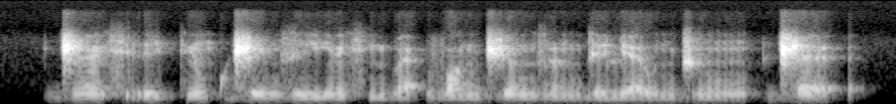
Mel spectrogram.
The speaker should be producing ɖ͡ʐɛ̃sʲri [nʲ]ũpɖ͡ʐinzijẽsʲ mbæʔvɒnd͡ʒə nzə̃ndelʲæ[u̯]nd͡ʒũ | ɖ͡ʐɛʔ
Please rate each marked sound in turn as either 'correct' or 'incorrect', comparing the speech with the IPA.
incorrect, correct

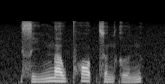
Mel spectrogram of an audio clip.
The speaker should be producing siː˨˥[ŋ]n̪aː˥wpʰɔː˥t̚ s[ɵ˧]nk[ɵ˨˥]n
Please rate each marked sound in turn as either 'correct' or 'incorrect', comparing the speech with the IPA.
correct, incorrect, correct

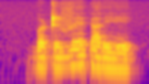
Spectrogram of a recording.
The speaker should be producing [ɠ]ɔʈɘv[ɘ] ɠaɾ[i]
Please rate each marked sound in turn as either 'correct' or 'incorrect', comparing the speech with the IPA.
correct, incorrect, incorrect

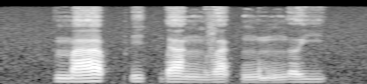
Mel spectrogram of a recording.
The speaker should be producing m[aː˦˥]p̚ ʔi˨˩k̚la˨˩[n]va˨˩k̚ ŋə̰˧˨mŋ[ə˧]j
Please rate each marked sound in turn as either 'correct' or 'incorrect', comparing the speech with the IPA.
correct, incorrect, correct

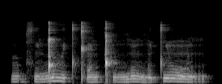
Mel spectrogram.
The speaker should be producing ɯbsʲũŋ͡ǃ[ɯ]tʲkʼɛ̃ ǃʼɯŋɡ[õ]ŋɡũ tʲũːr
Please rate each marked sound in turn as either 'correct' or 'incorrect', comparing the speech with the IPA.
incorrect, incorrect

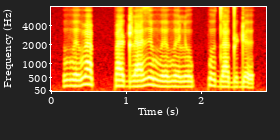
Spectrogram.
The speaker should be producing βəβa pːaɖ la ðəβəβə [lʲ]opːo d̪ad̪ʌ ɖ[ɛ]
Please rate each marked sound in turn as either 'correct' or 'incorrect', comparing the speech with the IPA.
incorrect, incorrect

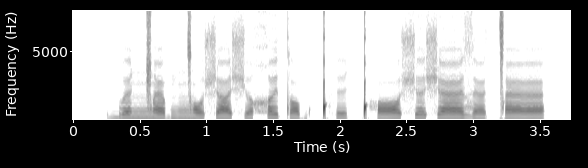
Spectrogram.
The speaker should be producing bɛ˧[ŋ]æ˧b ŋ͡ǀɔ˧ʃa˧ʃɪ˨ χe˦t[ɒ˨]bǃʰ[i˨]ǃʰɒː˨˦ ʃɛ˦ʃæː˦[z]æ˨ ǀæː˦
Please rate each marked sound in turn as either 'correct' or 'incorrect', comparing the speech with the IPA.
incorrect, correct, incorrect, correct

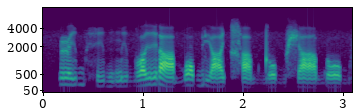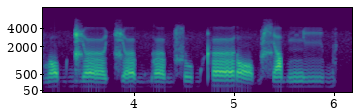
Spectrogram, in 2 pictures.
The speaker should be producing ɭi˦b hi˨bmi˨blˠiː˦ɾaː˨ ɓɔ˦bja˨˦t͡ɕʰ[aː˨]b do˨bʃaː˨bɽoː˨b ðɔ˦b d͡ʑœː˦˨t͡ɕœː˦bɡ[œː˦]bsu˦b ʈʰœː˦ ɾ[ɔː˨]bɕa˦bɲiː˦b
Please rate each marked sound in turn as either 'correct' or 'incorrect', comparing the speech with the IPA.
incorrect, correct, correct

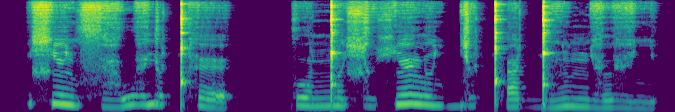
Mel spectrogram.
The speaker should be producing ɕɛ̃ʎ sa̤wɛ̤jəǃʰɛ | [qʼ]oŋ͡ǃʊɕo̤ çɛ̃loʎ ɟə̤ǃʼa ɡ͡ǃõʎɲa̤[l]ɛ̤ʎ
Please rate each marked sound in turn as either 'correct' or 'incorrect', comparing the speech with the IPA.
incorrect, correct

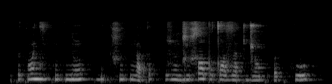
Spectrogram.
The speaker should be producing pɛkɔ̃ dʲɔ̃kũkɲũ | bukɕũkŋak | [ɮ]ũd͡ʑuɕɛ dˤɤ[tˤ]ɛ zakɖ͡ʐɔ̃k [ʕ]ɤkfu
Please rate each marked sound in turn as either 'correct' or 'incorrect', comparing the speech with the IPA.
correct, correct, incorrect

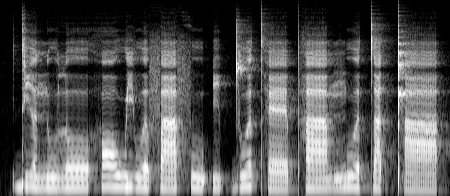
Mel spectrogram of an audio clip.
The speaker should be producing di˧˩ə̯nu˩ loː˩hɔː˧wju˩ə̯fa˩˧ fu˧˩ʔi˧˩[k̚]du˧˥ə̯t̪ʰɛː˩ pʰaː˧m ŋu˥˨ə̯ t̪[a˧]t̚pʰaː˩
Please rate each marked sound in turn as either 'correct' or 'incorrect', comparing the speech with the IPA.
incorrect, correct

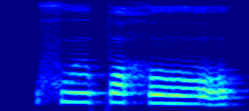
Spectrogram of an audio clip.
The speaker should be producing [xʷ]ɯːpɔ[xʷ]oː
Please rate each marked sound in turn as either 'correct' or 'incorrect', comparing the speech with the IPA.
correct, incorrect

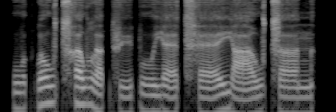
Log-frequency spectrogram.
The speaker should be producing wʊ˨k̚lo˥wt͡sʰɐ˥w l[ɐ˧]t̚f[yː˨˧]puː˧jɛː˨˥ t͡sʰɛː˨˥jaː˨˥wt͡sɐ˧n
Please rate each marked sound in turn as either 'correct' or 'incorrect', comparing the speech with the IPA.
correct, incorrect

